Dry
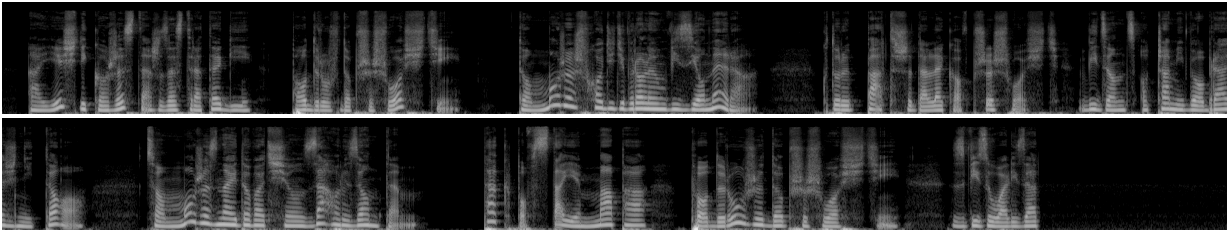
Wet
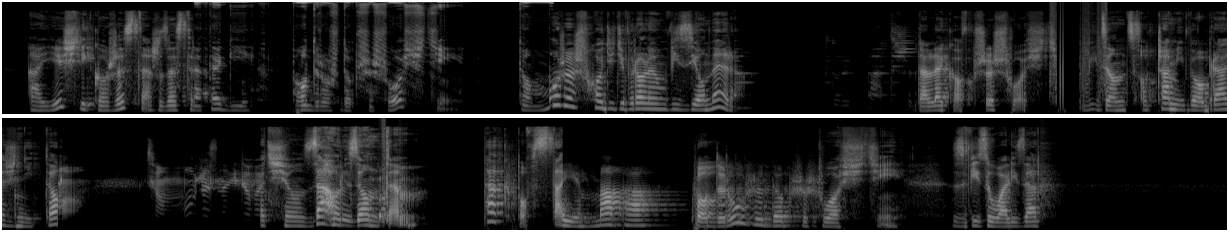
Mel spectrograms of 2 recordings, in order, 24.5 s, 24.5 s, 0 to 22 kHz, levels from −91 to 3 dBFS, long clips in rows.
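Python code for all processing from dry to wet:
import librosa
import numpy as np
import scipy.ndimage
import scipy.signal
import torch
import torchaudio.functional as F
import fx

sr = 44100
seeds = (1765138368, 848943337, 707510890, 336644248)

y = fx.chain(x, sr, fx.median_filter(points=3),
    fx.resample_bad(factor=2, down='none', up='zero_stuff'),
    fx.comb_cascade(direction='falling', hz=1.8), at=(1.93, 5.52))
y = fx.chain(y, sr, fx.level_steps(step_db=21),
    fx.quant_dither(seeds[0], bits=12, dither='triangular'),
    fx.comb_fb(f0_hz=230.0, decay_s=0.29, harmonics='odd', damping=0.0, mix_pct=90), at=(7.31, 9.14))
y = fx.chain(y, sr, fx.delta_hold(step_db=-45.0),
    fx.peak_eq(hz=130.0, db=-9.5, octaves=0.22),
    fx.over_compress(threshold_db=-33.0, ratio=-0.5), at=(10.48, 11.06))
y = fx.chain(y, sr, fx.ladder_bandpass(hz=2200.0, resonance_pct=80),
    fx.over_compress(threshold_db=-52.0, ratio=-1.0), at=(12.81, 14.85))
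y = fx.chain(y, sr, fx.highpass_res(hz=340.0, q=2.1),
    fx.high_shelf(hz=5900.0, db=8.5),
    fx.sustainer(db_per_s=20.0), at=(15.37, 16.31))
y = fx.chain(y, sr, fx.env_lowpass(base_hz=540.0, full_db=-14.5),
    fx.echo_feedback(ms=92, feedback_pct=55, wet_db=-15.0),
    fx.doppler_dist(depth_ms=0.65), at=(17.86, 20.43))
y = scipy.signal.sosfilt(scipy.signal.butter(2, 1200.0, 'highpass', fs=sr, output='sos'), y)
y = fx.sustainer(y, sr, db_per_s=120.0)
y = F.gain(torch.from_numpy(y), 1.0).numpy()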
